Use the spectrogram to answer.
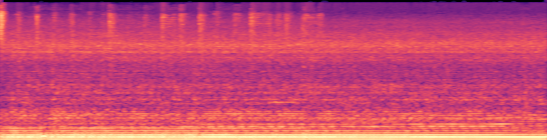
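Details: After reassembly, car in neutral: loud, steady engine hum with even firing and no clicking, knocking or stalling; the engine runs smoothly and holds a normal idle.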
